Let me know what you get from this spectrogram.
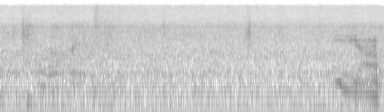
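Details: Honey bees in a hive while colonies are being united, as uniting dividers are removed about five days after being added; a steady, dense hum with faint tonal bands runs throughout, with a few light taps and clicks from hive handling.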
